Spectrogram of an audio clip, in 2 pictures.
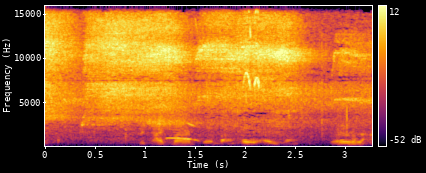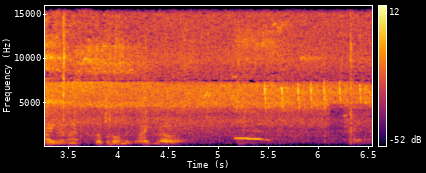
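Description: Macaques calling: a run of short, wavering high squeals, then a single arched coo about five seconds in, over a steady high hiss.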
